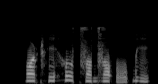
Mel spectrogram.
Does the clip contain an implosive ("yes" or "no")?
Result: yes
